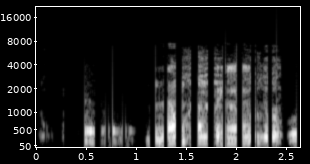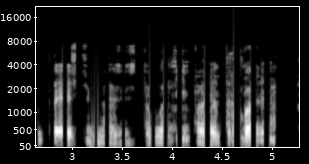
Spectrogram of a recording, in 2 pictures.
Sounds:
Cough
